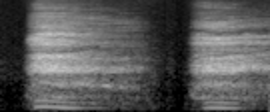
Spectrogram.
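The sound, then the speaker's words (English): Two harsh, heavy breaths in quick succession, loud, each a raspy, breathy gasp with a slight voiced edge, from a man hunched over in a chamber, panting from exhaustion. “hunched over and breathing harshly.”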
